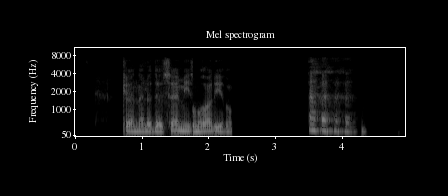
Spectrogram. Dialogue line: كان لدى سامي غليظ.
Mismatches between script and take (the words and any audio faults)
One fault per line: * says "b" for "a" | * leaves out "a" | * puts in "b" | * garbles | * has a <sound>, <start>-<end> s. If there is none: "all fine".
* has a laugh, 3.5-4.2 s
